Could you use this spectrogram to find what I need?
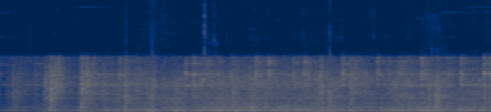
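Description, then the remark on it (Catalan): A train arriving at Sant Cugat rolls steadily along the tracks, a loud, continuous rumble with a rhythmic clatter of wheels on rails, with no voices. “arriba el tren a Sant Cugat.”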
